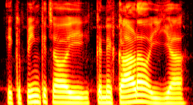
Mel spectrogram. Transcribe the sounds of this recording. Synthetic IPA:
ekpɪŋkt͡ʃaikənekaːɽaoija

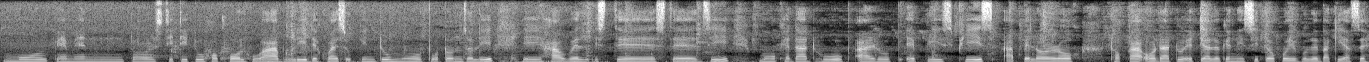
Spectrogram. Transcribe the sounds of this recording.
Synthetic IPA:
mʊɹpɛmɛntɔɹstʰititʊxɔpʰɔlhuwabulidɛkʰuajsʊkintumʊɹpɔ̰tɔnzɔliejhawɛlistestʰezimokʰɛdadʱupaɹuepipʰisa̰pɛlɔɹːɔxtʰɔkaʔɔ̰ɹdaɹtʊḛtijalokɛnisitːɔkoɹibɔlojbakiasɛ

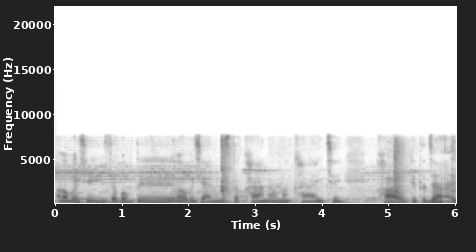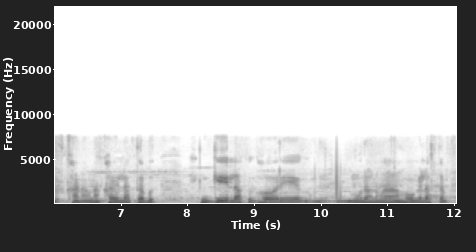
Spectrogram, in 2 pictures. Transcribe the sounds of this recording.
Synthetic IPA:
əbəjt͡ʃʰɛisəbːəɦut̪eəbət͡ʃʰɛad̪mist̪ɔkʰanawnakʰajt͡ʃʰɛ | kʰawket̪əd͡ʒa̰tkʰananakʰəjləkʰt̪əb | ɡeləkʰɡʱəɾe | muɾənmɾnɦoɡeləkʰt̪əb

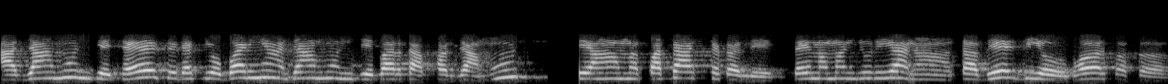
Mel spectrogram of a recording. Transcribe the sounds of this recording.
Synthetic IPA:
ad͡ʒamund͡ʒet͡ʃʰɛsedəkʰijobəɽ̤ijãd͡ʒamund͡ʒebəɾkapʰəɾd͡ʒamun | seɦəmepət͡ʃasʈʰəkəlek̚t̪əjmemənd͡ʒuɾijanat̪əbʱeɾd̪ijoɡʱəɾpəkə

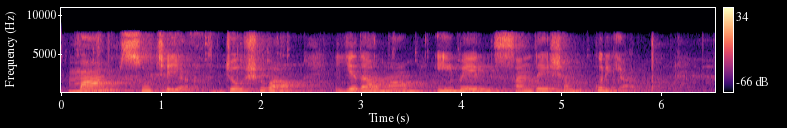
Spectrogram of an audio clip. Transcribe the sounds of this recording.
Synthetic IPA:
maːmsuːt͡ʃɐjɐd͡ʒoːʃuʋaːjɐd̪aːmaːmiːmeːlsɐnd̪eːʃɐmkuɾja̰ːt̪

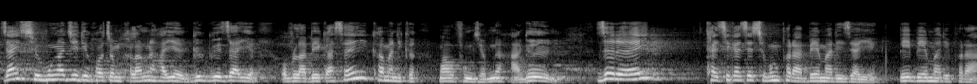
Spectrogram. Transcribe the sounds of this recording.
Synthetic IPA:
zajsɯbuŋazidiɦɔt͡ʃɔmkʰalamnɯɦajɯɡɯɡɯzajɯɔblabekasɯjkʰamanikʰɯ | mawpʰɯŋzɯbnɯha̰ɡɯnzɯɾɯj | kʰajsekʰajsesubuŋpʰɯɾabemaɾizajɯ̰bebemaɾipʰɯɾa̰

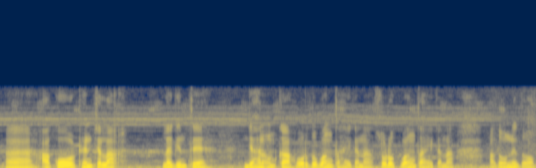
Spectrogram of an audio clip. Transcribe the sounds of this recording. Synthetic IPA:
a̰kɔʈʰɛnt͡ʃalaʔ | ləɡint̪ɛ | d͡ʒaɦanaʔunkaɦɔɾd̪ɔbaŋt̪aɦɛjkanasɔɽɔk̚baŋt̪aɦɛjkana | a̰d̪ɔunid̪ɔ

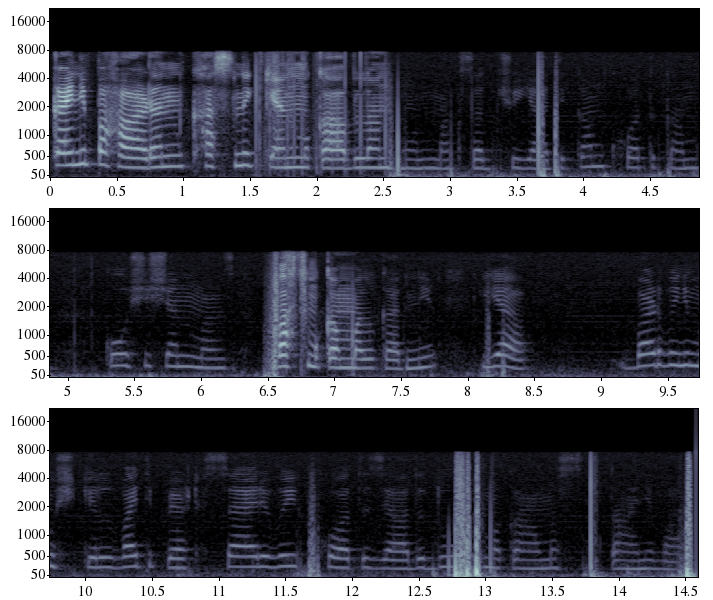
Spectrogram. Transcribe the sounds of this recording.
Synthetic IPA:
kɐnipɐhaːɽɐnkʰɐsnɨkʲɐnmukaːblɐnɦunmɐksɐd̪̚t͡ʃʰujaːt̪ʲikɐmkʰoːt̪kɐmkoːʃiʃɐnmɐnzʋɐt̪ʰmukɐmːɐlkɐɾni | jaː | bɐɽʋɨnʲimuʃkilʋɐt̪ʲipʲeʈʰsaːɾiʋɨjkʰoːt̪zʲjaːd̪ɐd̪uːɾmɐkaːmɐst̪aːnʲiʋaːd̪

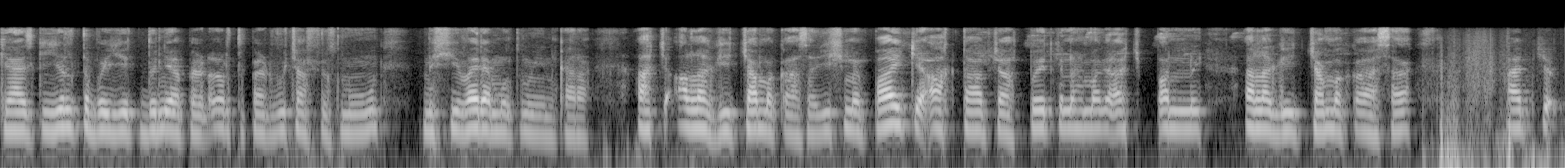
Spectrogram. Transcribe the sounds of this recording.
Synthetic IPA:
kɛːzkijilt̪bəjit̪d̪ʊnjaːpɛːʈʰɐɾt̪ʰpɛːʈʰʋut͡ʃʰaːfʃusmuːn | miʃiʋɐɾʲaːmut̪muinkɐɾaːɐt͡ʃʰɐlɐɡit͡ʃɐməkaːsaːjiʃmẽpaːikeʔɐkʰt̪aːp̚t͡ʃaːspəːt̪̚kinɐsmɐɡɐɾɐt͡ʃʰpɐnːu | ɐlɐɡiːt͡ʃɐmɐkaːsaː | ɐt͡ʃʰ

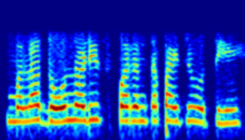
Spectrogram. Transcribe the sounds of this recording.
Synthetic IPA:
məlad̪onəɽiːt͡spəɾjənt̪əpaɦid͡ʑeːɦot̪iː

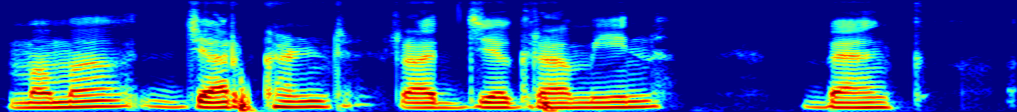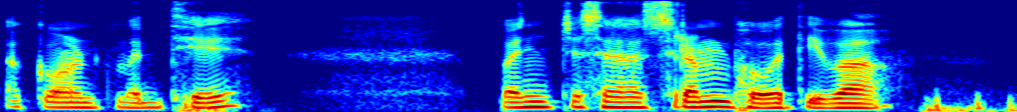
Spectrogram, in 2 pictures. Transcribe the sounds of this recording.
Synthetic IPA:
mɐmad͡ʒaːɾkʰɐɳɖɾaːd͡ʒjɐɡɾaːmiːn | bãːŋk | ɐkawɳʈmɐd̪ʱje | pɐ̃ɲt͡ʃɐsɐɦɐsɾɐmbʱɐʋɐt̪iʋaː

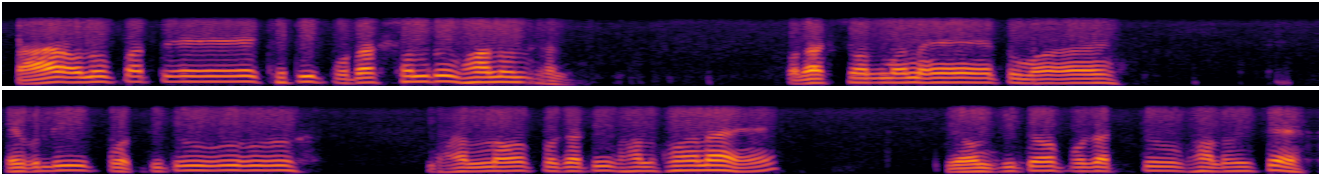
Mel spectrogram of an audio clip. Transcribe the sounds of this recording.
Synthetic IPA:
taɹɔnupatɛkʰetipɹɔdaksɔntʊbʱalɦolkʰa̰l | pɹɔdaksɔnmanɛtʊma | ebulipɔtitu | dʱanːɔpɹɔzat̬ibʱalkʰʊwanaj | ɔntitɔpɹɔzati̥tʊbʱalɦojsɛ

